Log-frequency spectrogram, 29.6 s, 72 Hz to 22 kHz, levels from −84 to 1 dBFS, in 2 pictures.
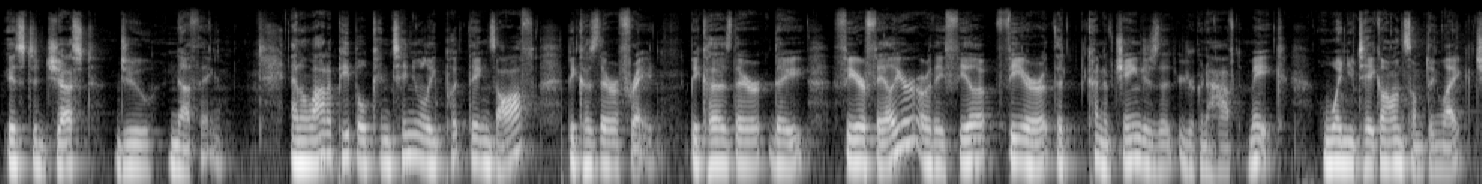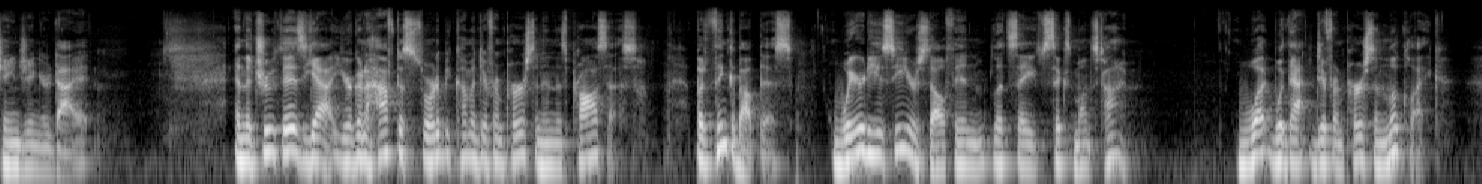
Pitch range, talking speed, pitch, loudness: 130-155 Hz, 175 wpm, 140 Hz, -18 LUFS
